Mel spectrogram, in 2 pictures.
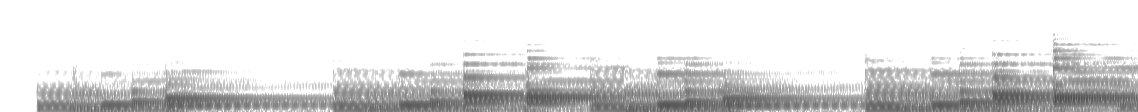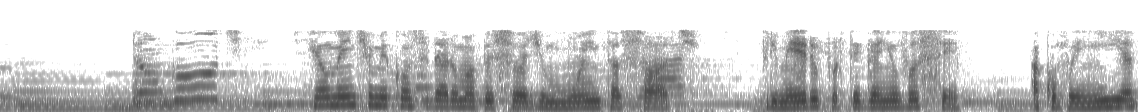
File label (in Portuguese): Esposo Feminino; Dia Dos namorados; Telemensagens 2017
